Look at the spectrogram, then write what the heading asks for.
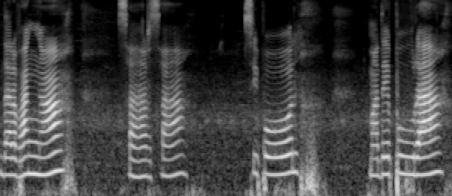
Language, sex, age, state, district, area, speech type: Urdu, female, 60+, Bihar, Darbhanga, rural, spontaneous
